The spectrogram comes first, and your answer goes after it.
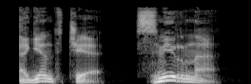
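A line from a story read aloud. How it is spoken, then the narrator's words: Stern command. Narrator (Russian): строго скомандовал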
